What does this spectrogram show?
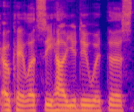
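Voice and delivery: ordinary delivery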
